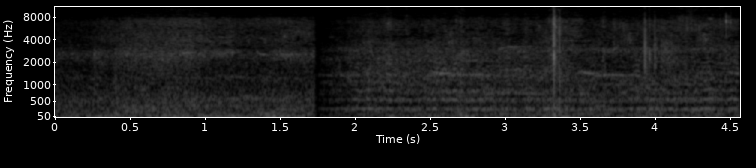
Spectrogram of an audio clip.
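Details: Buzzing of Asian honey bees, Apis cerana indica: a continuous low drone that cuts out abruptly for a moment, then resumes a little quieter. A sharp click follows later, over a hissy background.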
